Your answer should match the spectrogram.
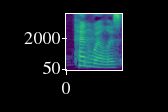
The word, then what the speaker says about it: Peñuelas: penniless puerto rico penniless spanish pronunciation panwellis is a town and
